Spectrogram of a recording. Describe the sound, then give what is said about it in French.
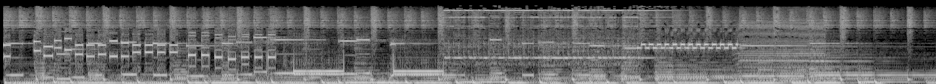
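A bright, melodic ringtone-style phone ring, as a radio show places a phone call to a member, plays loudly and continuously over a busy beat with bass and percussion, with no one talking. “Moment où on téléphone à un membre.”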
